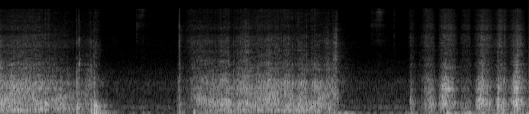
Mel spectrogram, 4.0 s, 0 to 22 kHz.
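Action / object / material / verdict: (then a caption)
scrape / coated paperboard juice carton / paperboard / none. Long red-painted acrylic nails scratch hard back and forth across the printed side of a hollow Minute Maid 1.75 L coated paperboard orange juice carton held in one hand. Rough, dry rasping strokes come in three bursts separated by brief quiet pauses, the last burst turning choppier. The scratching wears a white patch into the paper.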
